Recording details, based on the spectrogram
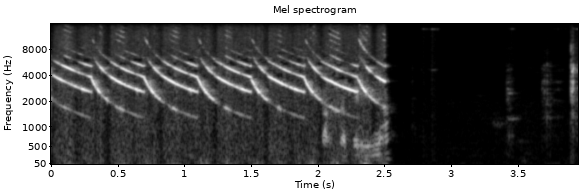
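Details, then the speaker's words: Key-activated anti-theft alarm lock for a parked motorcycle, showing its two stages of first-attempt and second-attempt alarm: piercing high warbling sweeps about two or three times a second, then an abrupt cutoff; the siren works properly. "Bali may dalawang settings yung bago siya mag-alarm. First attempt, ganito yung tunog niya. Ayan. Then second attempt, ayan siya, yung alarm niya."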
